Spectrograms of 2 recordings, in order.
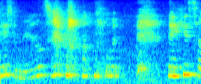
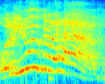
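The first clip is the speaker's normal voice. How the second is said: fast mocking echo; 5 semitones higher, 13 dB louder, faster than usual.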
